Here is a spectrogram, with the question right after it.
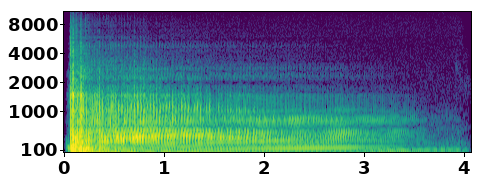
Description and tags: Door Stop Twang V01
One of those springy door stops that are fitted to the skirting board to stop the door hitting the wall. Always thought it would make a good sound to record!
Recorded on an ipod touch with a blue mikey microphone on blue fire app, Edited on cubase - just normalised and shortened with fades.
